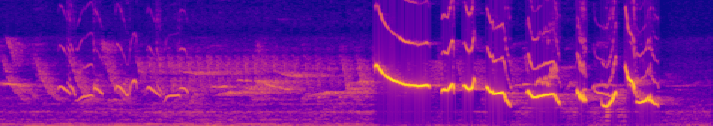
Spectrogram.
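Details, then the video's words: Oriental magpie-robins exchanging calls: soft, distant twittering gives way to a loud close bird pouring out rapid, slurred whistles that dip and climb, roughly two to three notes a second. "KACER MEMANGGIL KAWAN | KACER LAIN LANGSUNG RESPON GACOR"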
